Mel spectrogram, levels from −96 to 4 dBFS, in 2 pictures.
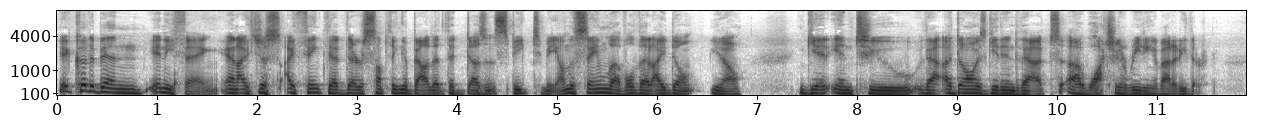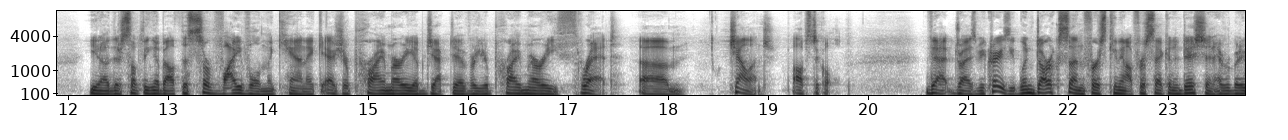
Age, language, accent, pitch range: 30-49, English, American, 115-145 Hz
